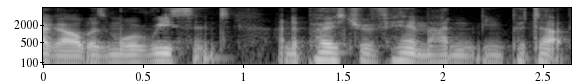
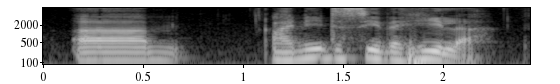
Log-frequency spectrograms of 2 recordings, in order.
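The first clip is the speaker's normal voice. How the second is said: plain reading voice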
